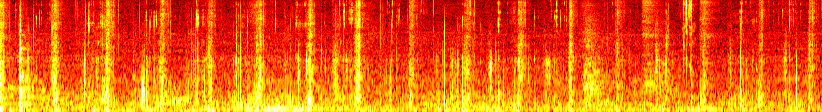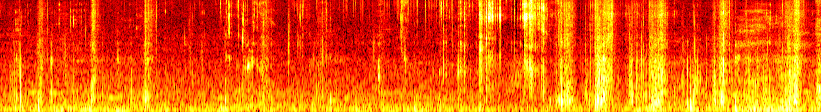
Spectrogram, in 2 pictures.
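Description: Crunching and chewing of pani puri: the crisp hollow puri shells crack between the teeth in many sharp crunches, with a denser run of crunches about three-quarters of the way through.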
